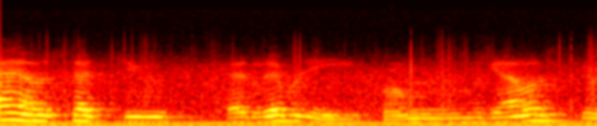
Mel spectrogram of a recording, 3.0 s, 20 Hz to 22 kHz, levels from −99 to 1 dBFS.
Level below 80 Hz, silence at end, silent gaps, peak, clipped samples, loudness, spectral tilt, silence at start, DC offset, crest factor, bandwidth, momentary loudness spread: -36 dBFS; 0 s; none; -8 dBFS; under 0.1%; -26 LUFS; -10 dB/octave; 0 s; under 0.1%; 16 dB; 5 kHz; 9 LU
